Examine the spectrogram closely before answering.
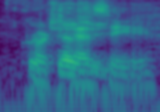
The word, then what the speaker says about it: Cortese: Am I pronouncing that right, or is it Cortese? That is right. Cortese, yes.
